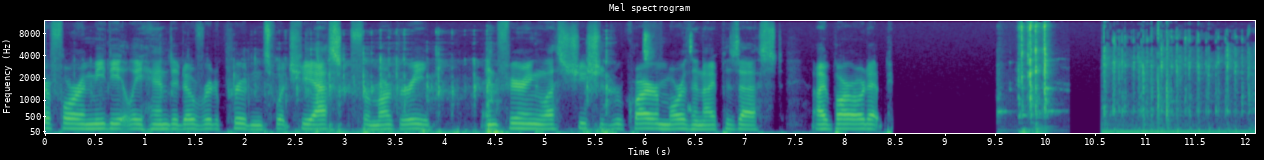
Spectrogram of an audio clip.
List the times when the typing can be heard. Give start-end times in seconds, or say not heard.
0.1-6.5, 9.5-12.0.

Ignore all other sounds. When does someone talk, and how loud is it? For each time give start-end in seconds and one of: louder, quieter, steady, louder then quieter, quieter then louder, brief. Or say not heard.
0.0-8.5 steady.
